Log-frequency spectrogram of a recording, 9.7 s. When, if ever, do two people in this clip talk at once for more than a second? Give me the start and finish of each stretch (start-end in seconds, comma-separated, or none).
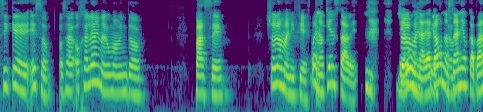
7.9-9.1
